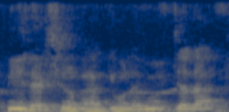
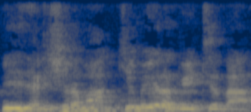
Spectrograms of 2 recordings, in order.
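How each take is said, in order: First: It is said in a romantic, longing tone. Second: It is said in a devotional, pleading tone. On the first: It is addressed to a beloved. "అది ప్రియురాలి" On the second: It is addressed to God. "దేవుడి దగ్గర అంటాం"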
